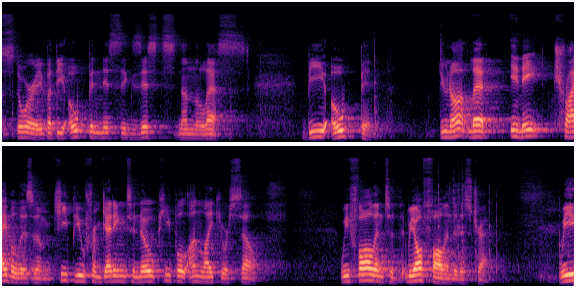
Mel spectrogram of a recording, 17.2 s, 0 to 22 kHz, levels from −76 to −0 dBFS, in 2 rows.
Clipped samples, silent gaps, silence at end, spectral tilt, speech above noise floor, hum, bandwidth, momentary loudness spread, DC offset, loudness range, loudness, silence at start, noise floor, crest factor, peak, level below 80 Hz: under 0.1%; none; 0 s; -5 dB/octave; 38 dB; none; 15.5 kHz; 15 LU; under 0.1%; 7 LU; -20 LUFS; 0 s; -58 dBFS; 20 dB; 0 dBFS; -82 dBFS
